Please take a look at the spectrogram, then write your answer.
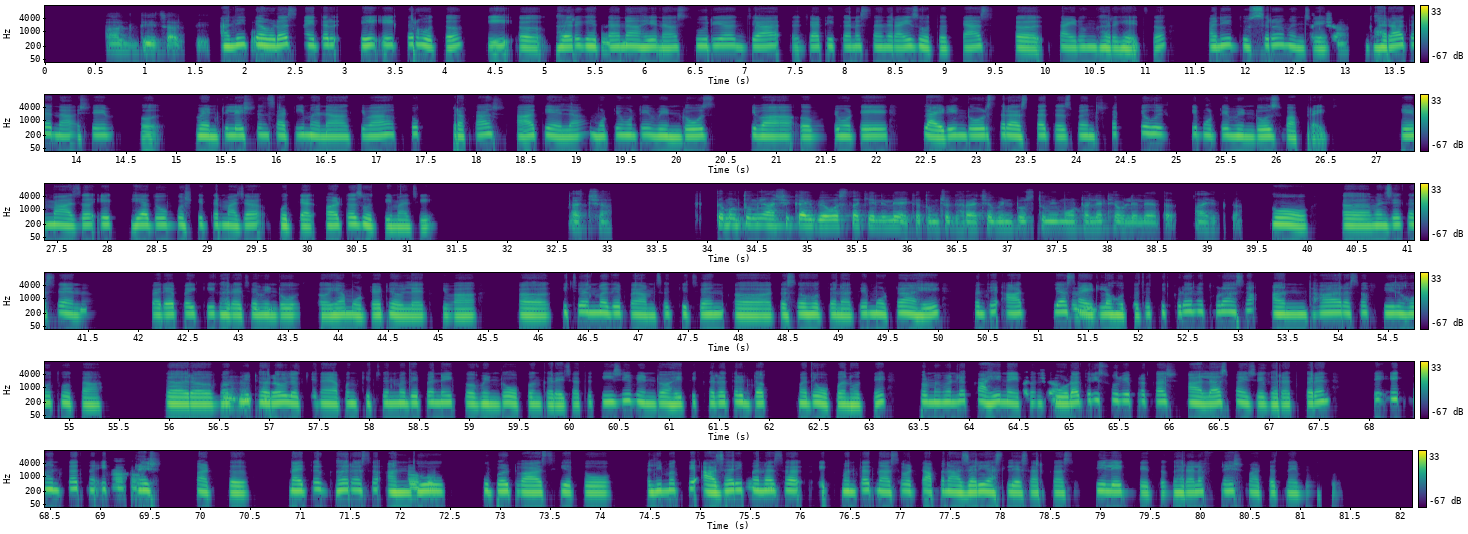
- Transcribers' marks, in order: in English: "सनराईज"; in English: "साईडून"; in English: "व्हेंटिलेशनसाठी"; in English: "विंडोज"; in English: "स्लाइडिंग डोअर्स"; in English: "विंडोज"; other background noise; in English: "विंडोज"; in English: "विंडो"; in English: "फील"; in English: "विंडो ओपन"; in English: "विंडो"; in English: "डक्टमध्ये ओपन"; in English: "फ्रेश"; in English: "फील"; in English: "फ्रेश"
- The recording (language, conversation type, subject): Marathi, podcast, घरात प्रकाश कसा असावा असं तुला वाटतं?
